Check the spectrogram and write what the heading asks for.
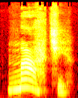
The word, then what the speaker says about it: mártir: Mártir. Qual é, gente, aí a penúltima sílaba? É o mar, né?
